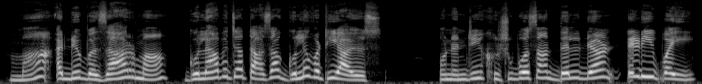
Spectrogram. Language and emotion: Sindhi, happy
